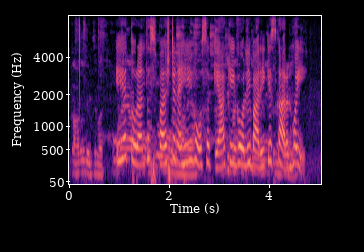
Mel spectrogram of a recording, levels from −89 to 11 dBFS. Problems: background conversations at intervals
